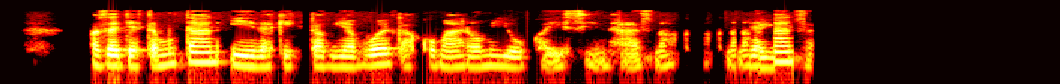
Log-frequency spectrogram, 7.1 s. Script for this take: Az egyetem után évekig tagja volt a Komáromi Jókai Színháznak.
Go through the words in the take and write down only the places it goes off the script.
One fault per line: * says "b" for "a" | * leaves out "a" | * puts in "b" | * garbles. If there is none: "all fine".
* garbles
